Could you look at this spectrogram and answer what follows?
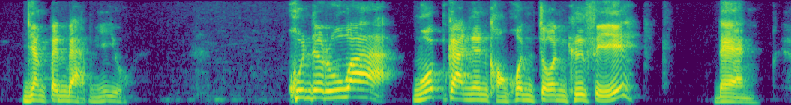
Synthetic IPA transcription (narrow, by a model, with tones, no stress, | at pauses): ja˧ŋpe˧nbɛː˨˩p̚niː˦˥juː˨˩ | kʰu˧nt͡ɕa˨˩ɾuː˦˥waː˥˩ | ŋo˦˥p̚kaː˧nŋɤ˧nkʰɔː˩˦ŋkʰo˧nt͡ɕoː˧nkʰɯː˧siː˩˦ | dɛː˧ŋ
